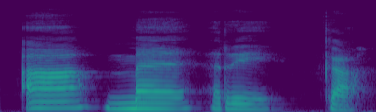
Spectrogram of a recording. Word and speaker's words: Amerika: Takže například tohle slovo v češtině vyslovíme jako Amerika. A, e, i, a. Amerika.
